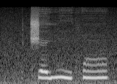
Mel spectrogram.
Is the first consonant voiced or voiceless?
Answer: voiceless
